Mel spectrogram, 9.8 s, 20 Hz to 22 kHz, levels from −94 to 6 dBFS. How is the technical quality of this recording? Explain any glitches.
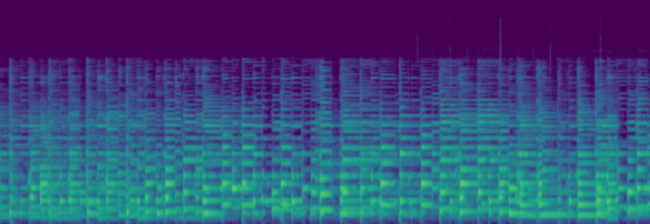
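From 6.0 s to the end, a resampler restarted on every block leaves edge errors at each 250 ms boundary, heard as ticks at a steady 4.0 Hz that sound only with signal. This fits a 16 kHz to 48 kHz conversion; the strict, signal-gated rhythm sets it apart from random dropouts.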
